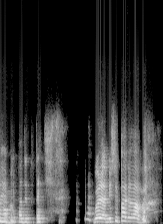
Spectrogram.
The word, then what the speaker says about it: Toutatis: Il faut prononcer le Oui, S. Oui, c'est ça. Et toutatis, comme Astérix. Oui, toutatis.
